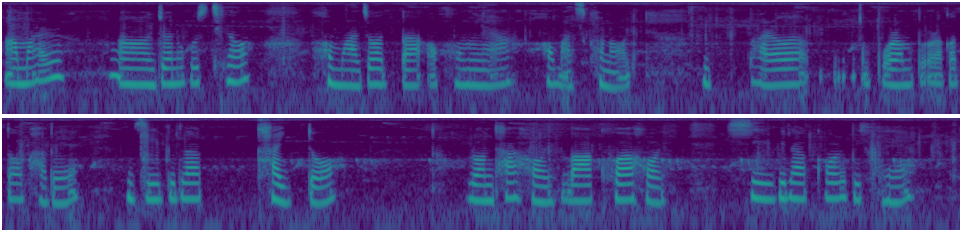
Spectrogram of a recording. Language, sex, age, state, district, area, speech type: Assamese, female, 30-45, Assam, Nagaon, rural, spontaneous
